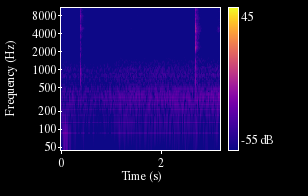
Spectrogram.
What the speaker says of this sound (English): when I open it, did you hear that click?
